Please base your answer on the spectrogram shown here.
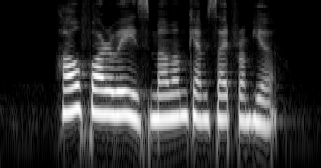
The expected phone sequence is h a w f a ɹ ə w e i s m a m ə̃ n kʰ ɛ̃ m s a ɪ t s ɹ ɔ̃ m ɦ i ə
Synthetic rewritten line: h a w f a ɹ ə w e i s m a m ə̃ m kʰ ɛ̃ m s a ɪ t f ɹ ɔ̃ m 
